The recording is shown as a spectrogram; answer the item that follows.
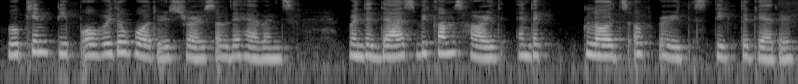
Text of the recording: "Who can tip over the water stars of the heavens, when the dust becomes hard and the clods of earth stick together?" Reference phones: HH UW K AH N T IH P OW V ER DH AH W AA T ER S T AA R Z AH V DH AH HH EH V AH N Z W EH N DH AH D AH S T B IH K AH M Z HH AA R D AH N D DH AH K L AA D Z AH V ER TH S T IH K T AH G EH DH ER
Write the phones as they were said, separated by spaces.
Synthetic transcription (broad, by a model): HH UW K AH N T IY P OW V ER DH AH W AA T ER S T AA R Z AH V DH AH HH EH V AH N S W EH N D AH D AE S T B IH K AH M S HH AA R D AH N D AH K L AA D S AH V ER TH S T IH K T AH G EH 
